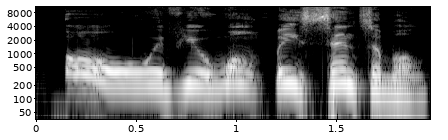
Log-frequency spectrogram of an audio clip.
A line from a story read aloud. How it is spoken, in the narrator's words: cried the boy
